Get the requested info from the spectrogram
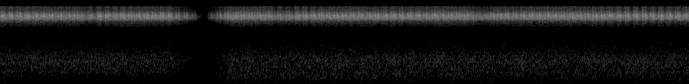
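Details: Stridulating crickets keep up a shrill, continuous high trill. The sound drops out sharply for a split second near the two-second mark, then the steady ringing resumes without any other sounds.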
